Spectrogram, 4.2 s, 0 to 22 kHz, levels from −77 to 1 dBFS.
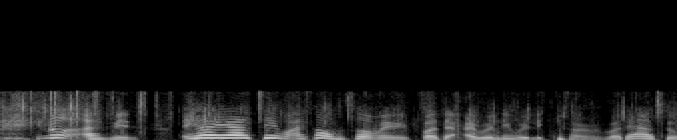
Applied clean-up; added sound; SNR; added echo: neural mask model RNNoise.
